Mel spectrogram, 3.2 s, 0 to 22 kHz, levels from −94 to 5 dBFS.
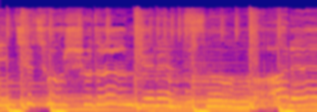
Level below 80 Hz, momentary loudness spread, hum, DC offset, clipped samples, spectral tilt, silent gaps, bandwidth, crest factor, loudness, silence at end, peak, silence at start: -16 dBFS; 2 LU; none; under 0.1%; under 0.1%; -4.5 dB/octave; none; 17 kHz; 10 dB; -11 LUFS; 0 s; 0 dBFS; 0 s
